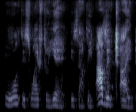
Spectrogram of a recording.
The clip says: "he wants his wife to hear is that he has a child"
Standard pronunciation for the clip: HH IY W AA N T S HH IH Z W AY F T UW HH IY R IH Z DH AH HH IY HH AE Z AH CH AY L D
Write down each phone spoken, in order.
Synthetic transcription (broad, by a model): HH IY W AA N T HH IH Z W AY F T UW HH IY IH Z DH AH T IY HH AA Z AH CH AY L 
